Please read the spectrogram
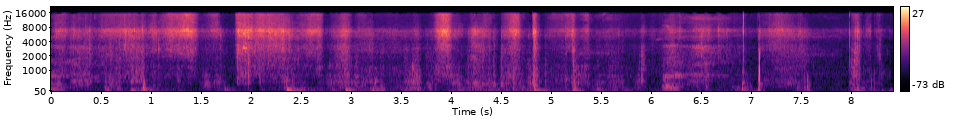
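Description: Irregular thumps, knocks and rustling as a seat cushion is pushed back into place on a plywood shower-tray seat.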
